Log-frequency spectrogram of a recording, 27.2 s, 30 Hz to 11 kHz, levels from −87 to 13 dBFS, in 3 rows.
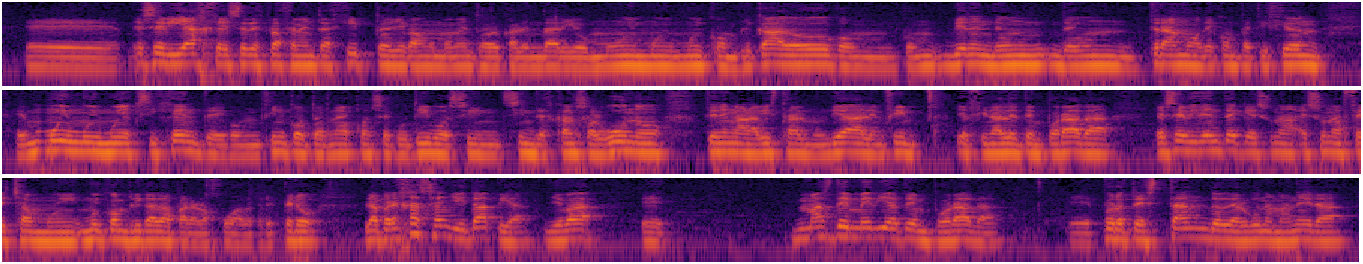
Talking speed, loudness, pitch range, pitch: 185 wpm, -27 LUFS, 120-140 Hz, 130 Hz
